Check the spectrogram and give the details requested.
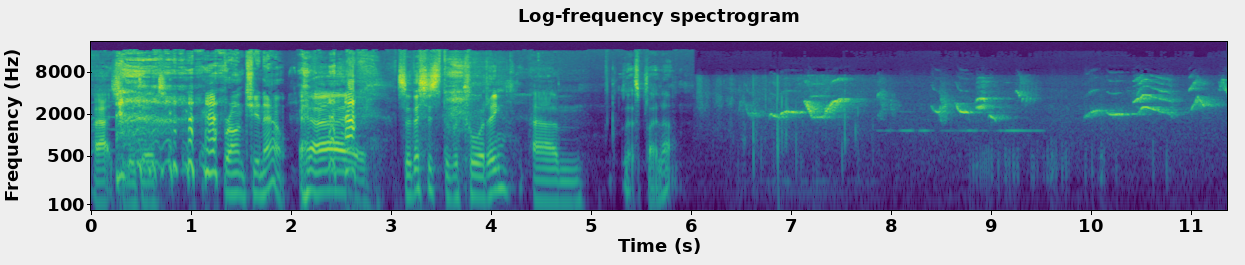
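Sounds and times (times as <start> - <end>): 
laughter: 0.0 - 4.6
speech: 0.0 - 6.0
birdsong outdoors from a tree: 5.9 - 11.3.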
